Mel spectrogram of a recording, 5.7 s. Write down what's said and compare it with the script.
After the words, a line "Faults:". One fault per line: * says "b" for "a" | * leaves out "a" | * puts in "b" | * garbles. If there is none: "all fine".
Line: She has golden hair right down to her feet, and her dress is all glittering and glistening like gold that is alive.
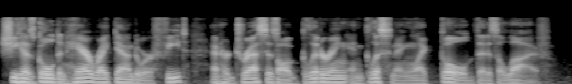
She has golden hair right down to her feet, and her dress is all glittering and glistening like gold that is alive.
Faults:
all fine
